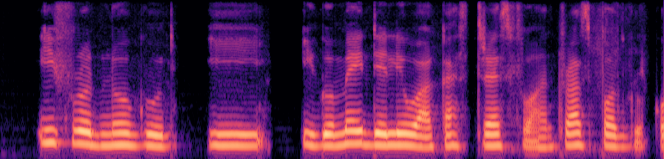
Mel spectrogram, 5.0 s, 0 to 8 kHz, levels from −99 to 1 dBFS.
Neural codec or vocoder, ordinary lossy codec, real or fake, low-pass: codec, 16 kHz, 8 kbps, FunCodec, trained on Chinese and English, 25 frames a second; none; fake; none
